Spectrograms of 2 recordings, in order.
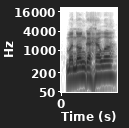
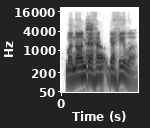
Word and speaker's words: Monongahela: the, oh man, this is a tough one, Monongahela. Sorry for all those who are in Pennsylvania and West Virginia. I don't know how to pronounce that really well. Monongahela. Monongahela.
